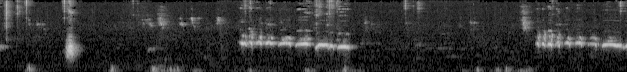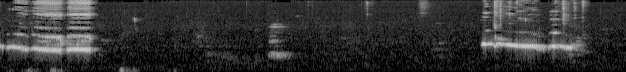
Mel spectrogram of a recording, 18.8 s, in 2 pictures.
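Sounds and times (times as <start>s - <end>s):
black-throated laughingthrush song of whistles and a harsh burst: 3.6s - 5.4s, 7.9s - 10.9s, 16.6s - 18.2s.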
